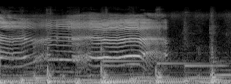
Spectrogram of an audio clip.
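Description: A four-month-old baby's long, high-pitched vocal sound that dips and then rises in pitch for about a second and a half, over background music.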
